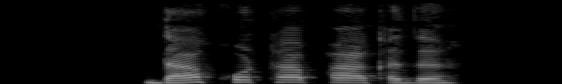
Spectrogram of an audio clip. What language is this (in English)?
Pashto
